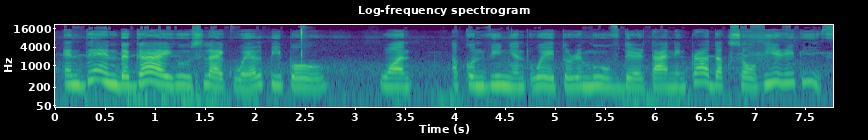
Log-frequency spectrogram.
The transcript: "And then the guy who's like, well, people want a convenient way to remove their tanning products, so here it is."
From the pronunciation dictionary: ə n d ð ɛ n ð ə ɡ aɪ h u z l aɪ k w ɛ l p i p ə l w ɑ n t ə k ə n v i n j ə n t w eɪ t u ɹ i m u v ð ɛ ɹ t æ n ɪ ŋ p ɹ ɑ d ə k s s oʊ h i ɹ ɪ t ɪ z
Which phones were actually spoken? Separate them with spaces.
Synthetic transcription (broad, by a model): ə n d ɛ n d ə ɡ aɪ h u s l aɪ k w ɛ l p i p ə l w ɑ n t ə k ə n v i n j ə n t w eɪ t u ɹ i m u v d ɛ ɹ t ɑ n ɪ ŋ p ɹ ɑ d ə k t s oʊ h i ɹ ɪ t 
